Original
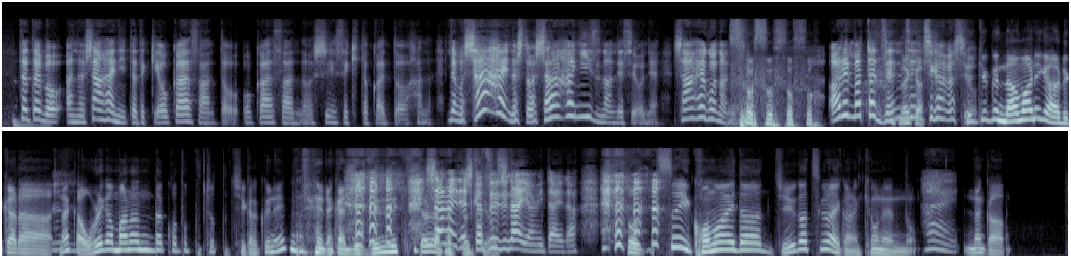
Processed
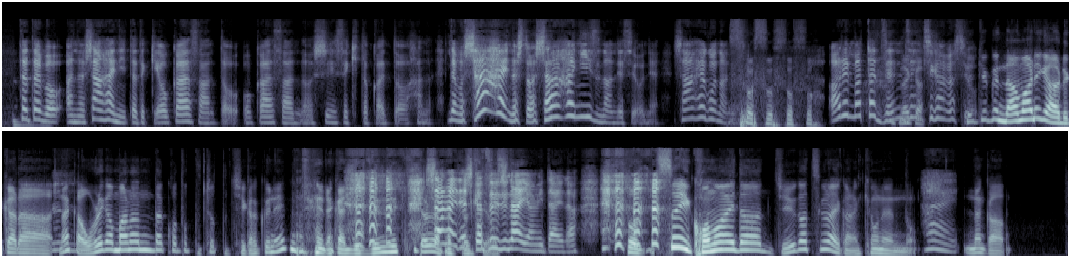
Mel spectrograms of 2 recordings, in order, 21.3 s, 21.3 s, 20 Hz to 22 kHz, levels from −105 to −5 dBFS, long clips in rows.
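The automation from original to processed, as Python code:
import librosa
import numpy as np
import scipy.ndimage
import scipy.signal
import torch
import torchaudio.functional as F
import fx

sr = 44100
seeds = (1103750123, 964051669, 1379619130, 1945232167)

y = fx.gain(x, sr, db=fx.line((5.83, -4.0), (6.65, -11.0), (9.64, -11.0), (10.33, 0.5), (16.74, 0.5), (17.41, 9.0), (18.47, -1.0)))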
